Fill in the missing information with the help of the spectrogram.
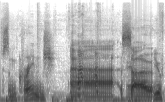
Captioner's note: laughing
